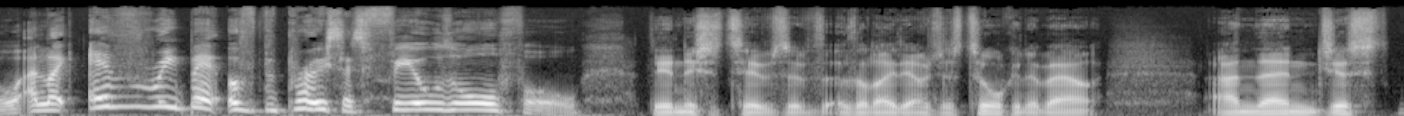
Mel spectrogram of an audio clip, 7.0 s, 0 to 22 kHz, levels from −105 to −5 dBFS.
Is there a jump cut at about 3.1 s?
yes; 1 cut; at 3.1 s

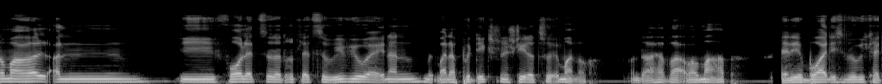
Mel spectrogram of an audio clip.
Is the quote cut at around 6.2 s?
no; 1 cut; at 7.7 s

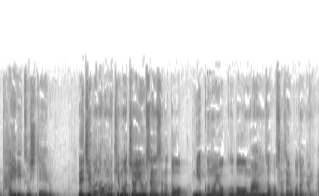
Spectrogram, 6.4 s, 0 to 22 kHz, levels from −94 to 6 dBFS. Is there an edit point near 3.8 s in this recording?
yes; 2 cuts; at 1.5 s, 3.8 s

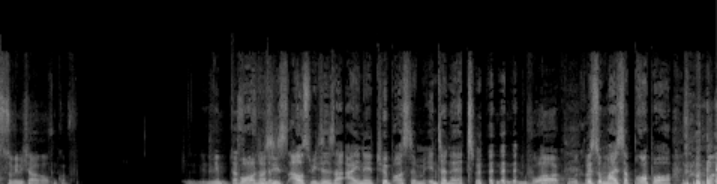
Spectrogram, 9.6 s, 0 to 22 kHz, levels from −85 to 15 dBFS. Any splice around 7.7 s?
no; 0 cuts

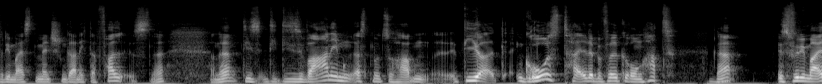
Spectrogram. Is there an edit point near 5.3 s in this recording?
no; 2 cuts; at 2.1 s, 7.1 s

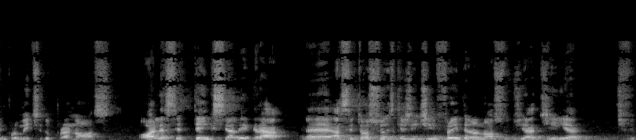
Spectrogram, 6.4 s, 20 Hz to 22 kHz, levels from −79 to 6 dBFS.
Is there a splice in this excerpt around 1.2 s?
yes; 1 cut; at 1.2 s

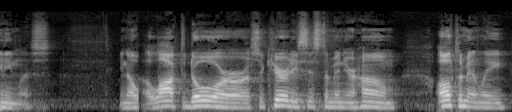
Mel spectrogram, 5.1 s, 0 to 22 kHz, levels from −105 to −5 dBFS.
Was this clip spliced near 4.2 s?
no; 1 cut; at 1.4 s

